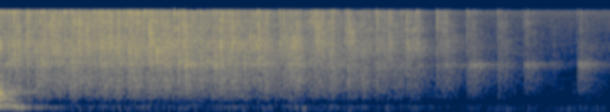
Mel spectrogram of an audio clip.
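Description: Congregation applauding, dying away over about five seconds.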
